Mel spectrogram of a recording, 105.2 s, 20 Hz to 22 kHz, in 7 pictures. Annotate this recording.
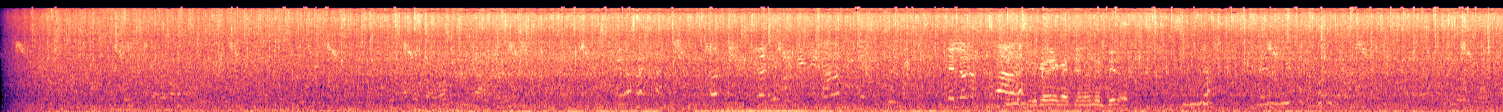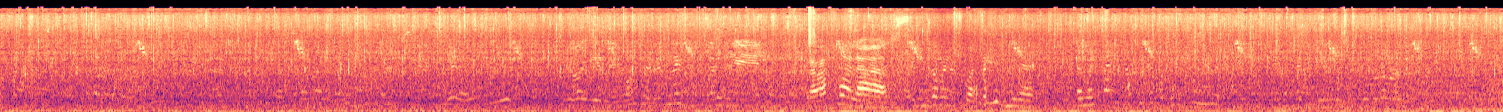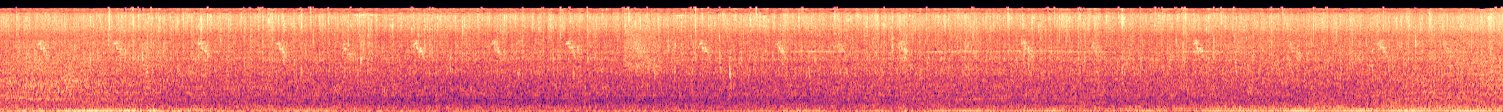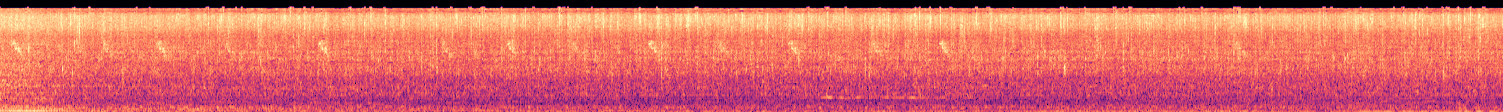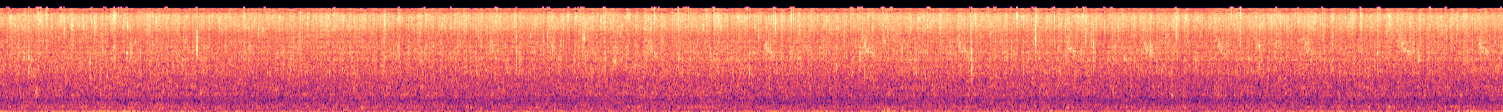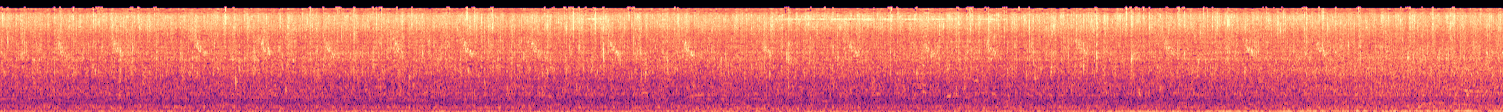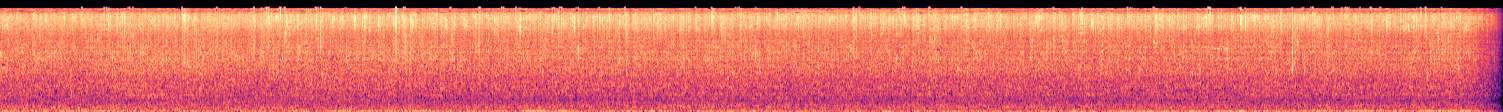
0213 Fountain Canovas
Fountain in a park. Birds and people talking Spanish. Traffic in the background.
20120324
spanish, spain, field-recording, voice, fountain, caceres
